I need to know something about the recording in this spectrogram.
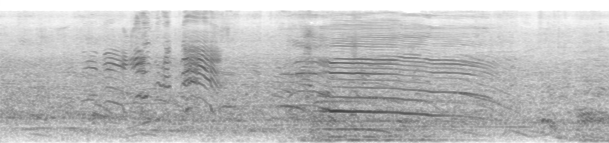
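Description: Basketball shoes squeak sharply on the court.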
